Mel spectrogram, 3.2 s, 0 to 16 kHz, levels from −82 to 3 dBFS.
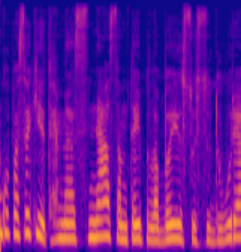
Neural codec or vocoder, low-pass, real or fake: autoencoder, 48 kHz, 128 numbers a frame, DAC-VAE, trained on Japanese speech; 14.4 kHz; fake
